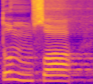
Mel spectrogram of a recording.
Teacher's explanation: sukun bertemu dengan huruf shod ini dinamakan dengan izhar syafawi jadi cara bacanya bunyi mimnya di jelas dibaca jelas ya cukup ditekan saja tanpa harus ditahan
